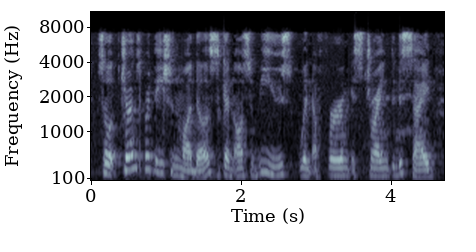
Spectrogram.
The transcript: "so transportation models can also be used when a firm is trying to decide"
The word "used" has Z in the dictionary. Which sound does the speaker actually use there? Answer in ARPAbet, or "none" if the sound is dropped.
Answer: S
